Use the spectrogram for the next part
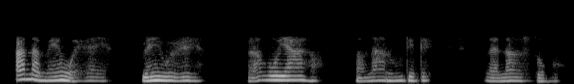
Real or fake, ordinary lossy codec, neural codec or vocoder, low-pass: fake; none; codec, 16 kHz in and 24 kHz out, 0.4 kbps, LongCat-Audio-Codec, fine tuned four codebook decoder; 3.6 kHz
